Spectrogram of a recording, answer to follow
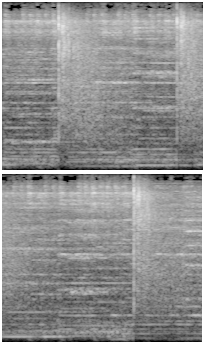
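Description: A whip cracking three times, sharp and loud, about a second in, near the middle and about five seconds in, over orchestral show music.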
